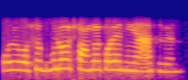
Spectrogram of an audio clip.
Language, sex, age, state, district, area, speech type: Bengali, female, 30-45, West Bengal, Darjeeling, rural, conversation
